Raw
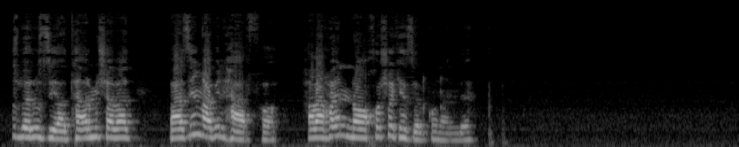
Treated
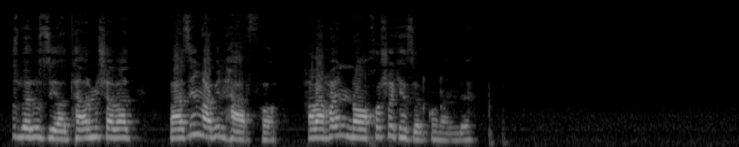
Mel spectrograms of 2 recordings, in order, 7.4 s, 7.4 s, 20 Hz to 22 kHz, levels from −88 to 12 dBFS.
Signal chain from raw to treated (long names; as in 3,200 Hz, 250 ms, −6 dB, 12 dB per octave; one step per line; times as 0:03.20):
high-pass filter 66 Hz
level −5 dB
